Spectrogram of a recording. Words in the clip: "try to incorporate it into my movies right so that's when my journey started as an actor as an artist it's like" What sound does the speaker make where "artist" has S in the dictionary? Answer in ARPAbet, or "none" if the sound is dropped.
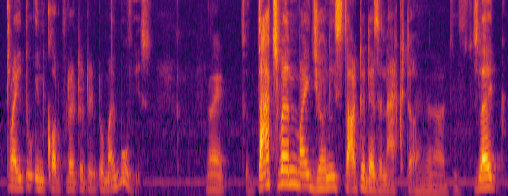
none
